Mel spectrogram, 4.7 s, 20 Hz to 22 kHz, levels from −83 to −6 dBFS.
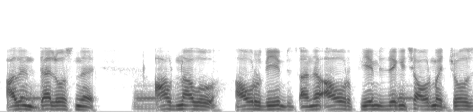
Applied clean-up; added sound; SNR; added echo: none; Wind instrument, woodwind instrument; 15 dB; none.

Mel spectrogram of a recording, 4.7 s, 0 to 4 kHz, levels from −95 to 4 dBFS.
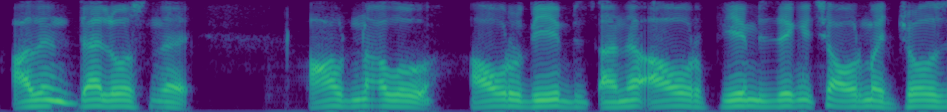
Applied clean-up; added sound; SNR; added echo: neural separator model SepFormer WHAM!.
